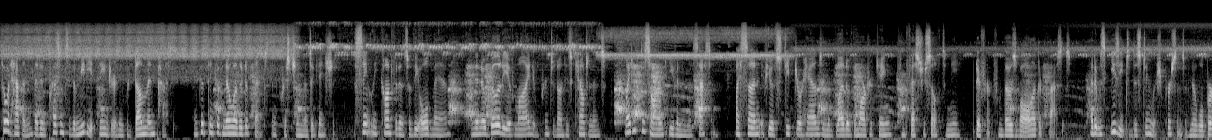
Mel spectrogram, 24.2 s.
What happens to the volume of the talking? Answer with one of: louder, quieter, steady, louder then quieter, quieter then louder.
steady.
